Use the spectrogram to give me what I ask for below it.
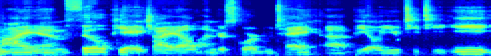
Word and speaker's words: Boutte: am Phil p-h-i-l underscore bootay uh b-o-u-t-t-e yes my last name is bootay if it's not funny you're not saying it right that's probably the easiest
